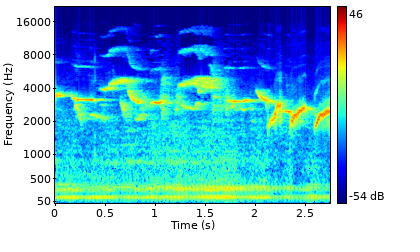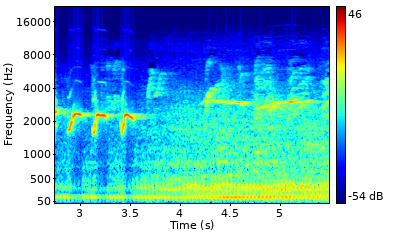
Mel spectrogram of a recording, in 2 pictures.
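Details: Greater green leafbird in full song, used as a lure to get young leafbirds singing: a rich, varied song of sweet whistles and a rapid run of five or six chirps, over a steady low hum.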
